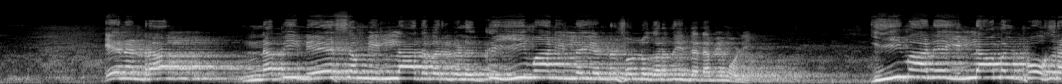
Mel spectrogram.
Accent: native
